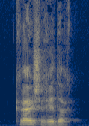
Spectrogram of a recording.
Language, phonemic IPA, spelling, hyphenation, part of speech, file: Dutch, /ˈkrœy̯sˌrɪ.dər/, kruisridder, kruis‧rid‧der, noun, Nl-kruisridder.ogg
- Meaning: a crusader, a knight who participated in the crusades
